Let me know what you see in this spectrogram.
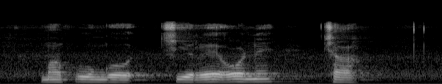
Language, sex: Venda, male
